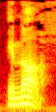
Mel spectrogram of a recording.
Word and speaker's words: enough: Enough. Enough. لاحظ أن لدينا هنا الحرفان G و H ينطقان مثل فا.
